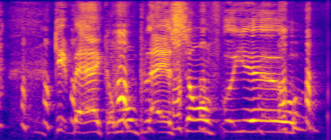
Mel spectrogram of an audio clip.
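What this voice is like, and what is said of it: Put-on British accent. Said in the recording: “How come every time I do a musician, it's always some British guy? ... Every musician has a British accent now.”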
